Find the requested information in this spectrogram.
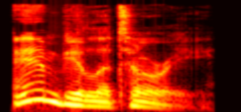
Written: ambulatory

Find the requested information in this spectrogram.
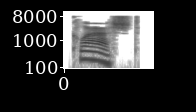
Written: clashed

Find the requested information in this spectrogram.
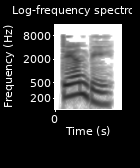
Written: danby

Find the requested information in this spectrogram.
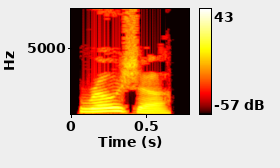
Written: roesia

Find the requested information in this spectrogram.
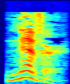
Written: never

